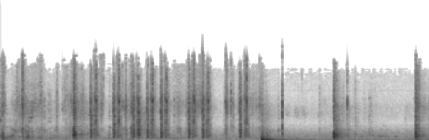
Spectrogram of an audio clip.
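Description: Tarhana dough discs being picked up, turned and laid down on a reed drying mat, making irregular crisp clicks and taps about three a second. A duller knock comes about four seconds in.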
